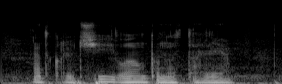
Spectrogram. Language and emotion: Russian, sad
